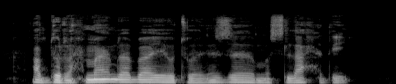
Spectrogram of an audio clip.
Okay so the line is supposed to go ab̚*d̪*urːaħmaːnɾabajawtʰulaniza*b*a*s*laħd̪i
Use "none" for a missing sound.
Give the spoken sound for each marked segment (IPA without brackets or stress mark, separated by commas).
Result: d̪, m, s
